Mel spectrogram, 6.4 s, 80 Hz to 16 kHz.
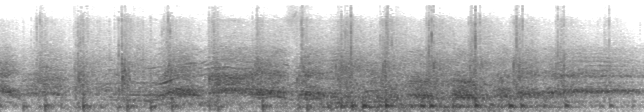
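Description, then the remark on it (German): A crowd of 14,600 spectators in the hall roars and cheers continuously, celebrating Alba Berlin's 89-67 basketball cup final win over Oldenburg in February 2020; a dense wall of voices with shouts and whistles rising above it, and faint rhythmic clapping or stomping running through the din. “Entsprechend frenetisch feiern 14.600 Zuschauer in der Halle den Erfolg und ihre Mannschaft.”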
